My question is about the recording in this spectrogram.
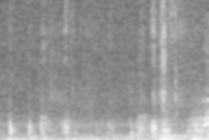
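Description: Ballpoint pen writing on paper: faint, short pen strokes.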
